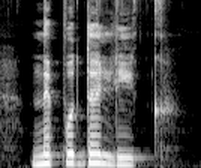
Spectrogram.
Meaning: 1. near, nearby 2. not far (from: від (vid) + genitive)
- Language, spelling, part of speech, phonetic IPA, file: Ukrainian, неподалік, adverb, [nepɔdɐˈlʲik], Uk-неподалік.ogg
